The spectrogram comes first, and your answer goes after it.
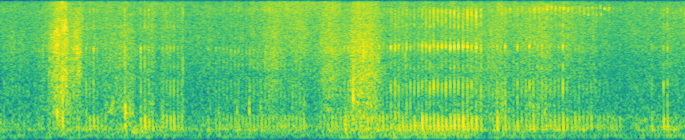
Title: Little crackles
